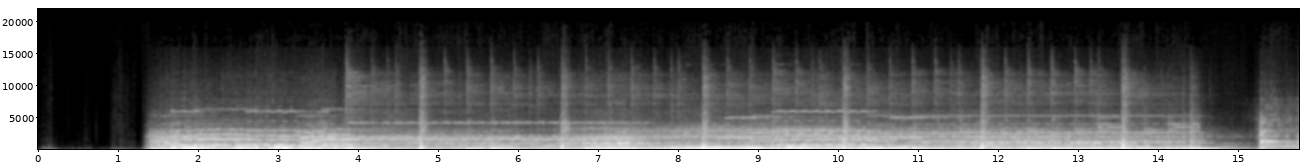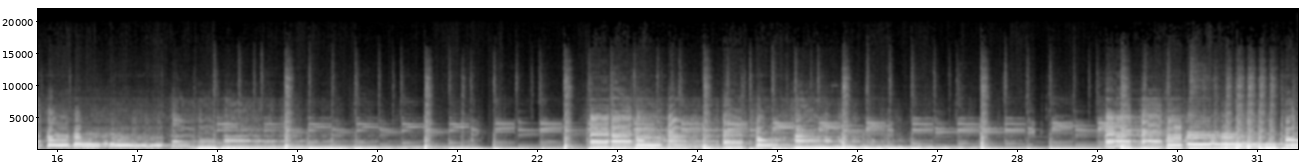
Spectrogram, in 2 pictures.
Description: • Качество: 320, Stereo
без слов
красивая мелодия
инструментальные
Саксофон
романтичные
80-е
